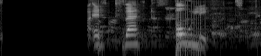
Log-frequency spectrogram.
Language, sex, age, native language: Icelandic, male, 10, Icelandic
